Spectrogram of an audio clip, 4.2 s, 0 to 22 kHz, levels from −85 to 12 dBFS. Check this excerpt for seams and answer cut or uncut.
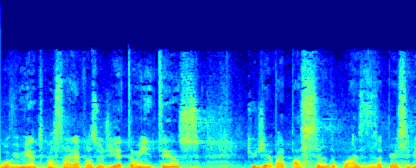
uncut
